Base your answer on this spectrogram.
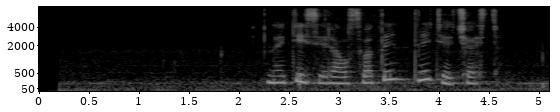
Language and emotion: Russian, neutral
